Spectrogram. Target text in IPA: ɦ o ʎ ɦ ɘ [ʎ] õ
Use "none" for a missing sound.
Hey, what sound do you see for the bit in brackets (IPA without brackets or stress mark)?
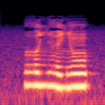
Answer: ʎ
